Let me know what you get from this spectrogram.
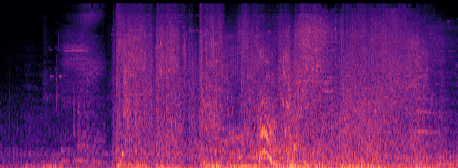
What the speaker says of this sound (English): Are they seriously trying to break down a glass door?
